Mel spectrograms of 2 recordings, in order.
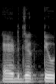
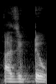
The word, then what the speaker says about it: adjective: कहलाएंगे क्या कहलाएंगे एडजेक्टिव एडजेक्टिव नहीं बोलना है क्या बोलना है डी साइलेंट रहता है सही प्रोनंसिएशन करना है एडजेक्टिव कहलाते हैं वो वर्ड्स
